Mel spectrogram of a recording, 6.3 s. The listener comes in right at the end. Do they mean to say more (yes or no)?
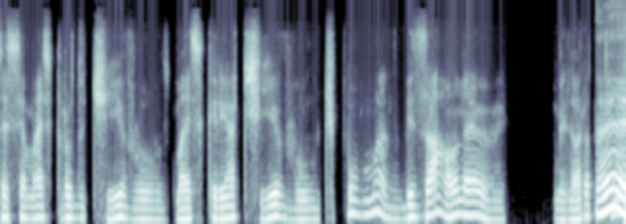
yes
